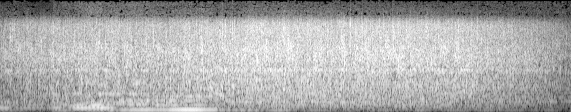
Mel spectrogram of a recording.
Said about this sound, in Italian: Un lungo e meritatissimo applauso.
